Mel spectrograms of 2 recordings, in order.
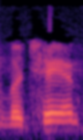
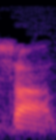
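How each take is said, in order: First: It is said in a Missouri American way. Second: It is said in a more French way.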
